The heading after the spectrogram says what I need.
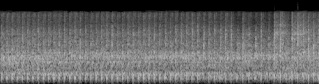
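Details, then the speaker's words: Honda FR600 5.5 hp tiller of unknown year, with the choke fully off: rough, uneven chugging with irregular stumbles at steady throttle. It sputters and dies unless half choke is used; owner suspects it needs cleaning or carburetor adjustment. "see right there though the chokes all the way off so if i give it some choke it it won't sputter like that"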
